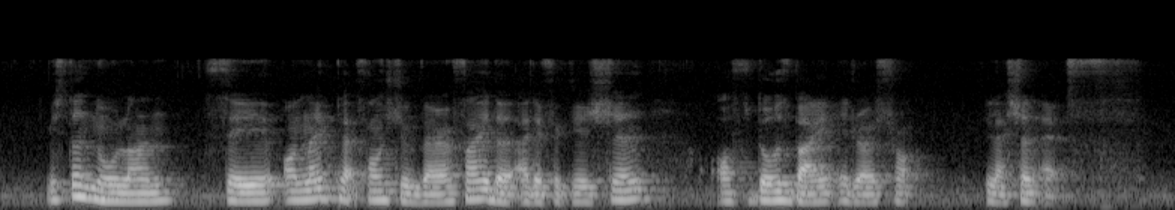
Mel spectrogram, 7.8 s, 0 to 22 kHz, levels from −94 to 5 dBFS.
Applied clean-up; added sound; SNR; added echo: none; none; none; none.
